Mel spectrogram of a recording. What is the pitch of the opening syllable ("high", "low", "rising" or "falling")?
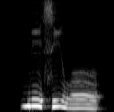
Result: falling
